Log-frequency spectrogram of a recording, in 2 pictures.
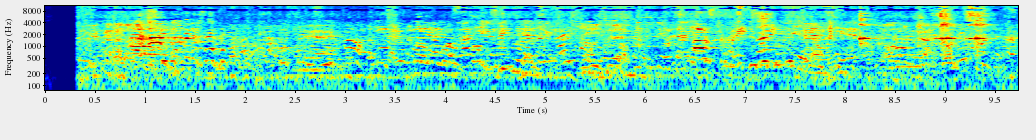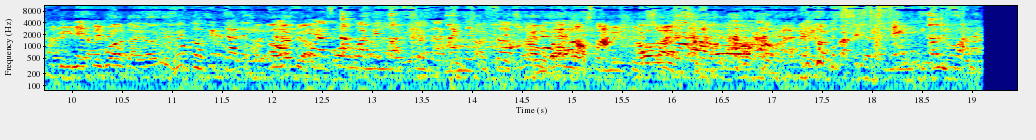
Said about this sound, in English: So, what I what you may have heard in the background is people are talking and sounding very uh, up and up, and they're all having uh, what seems to be a good time.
